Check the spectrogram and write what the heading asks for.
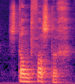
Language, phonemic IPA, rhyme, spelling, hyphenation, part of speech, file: Dutch, /ˌstɑntˈfɑs.təx/, -ɑstəx, standvastig, stand‧vast‧ig, adjective, Nl-standvastig.ogg
- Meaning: strong, steadfast, steady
